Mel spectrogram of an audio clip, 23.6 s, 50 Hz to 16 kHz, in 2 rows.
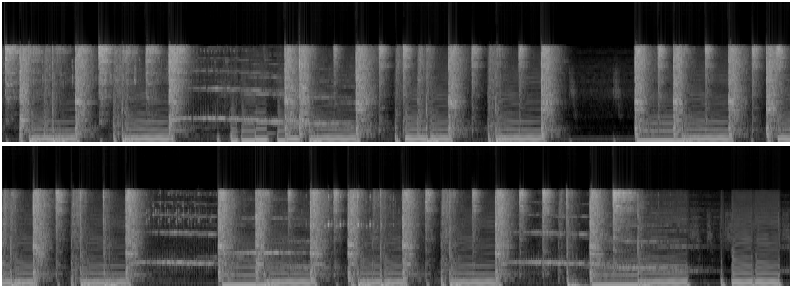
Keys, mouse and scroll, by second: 0.4 click, 0.5 middle click, 0.6 click, 1.1 scroll up 2, 1.8 click, 4.8 click, 5.7 click, 10.3 click, 11.8 click, 13.8 click, 14.5 click, 16.1 click, 17.3 click, 20.9 click, 23.3 click.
